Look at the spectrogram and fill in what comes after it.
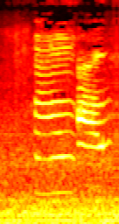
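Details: A domestic cat outside utters two quick, rising-then-falling meows back to back, clear and tonal, over faint low hum while a man speaks in Hindi nearby.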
